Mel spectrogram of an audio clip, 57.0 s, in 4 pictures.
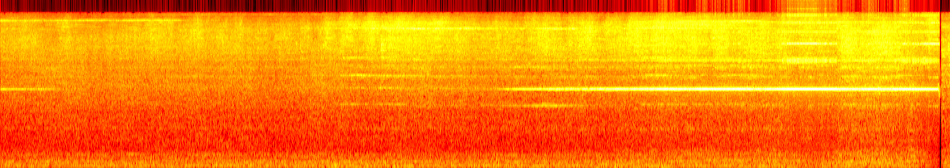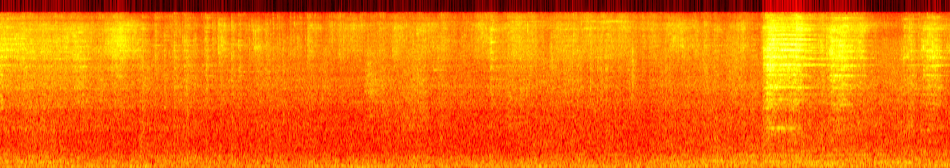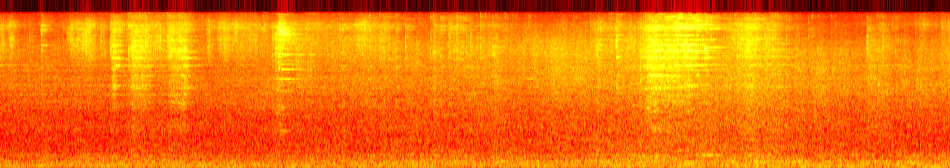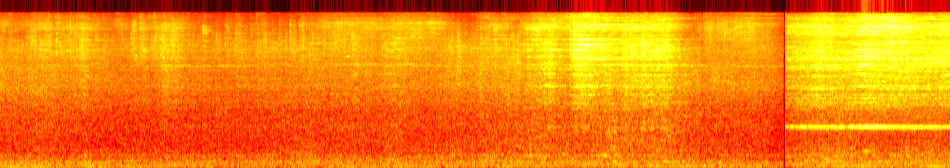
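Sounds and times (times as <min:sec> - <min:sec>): steel wheels rumbling on rail: 0:00.0 - 0:57.0
high wheel squeal: 0:05.0 - 0:14.1, 0:54.5 - 0:57.0.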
